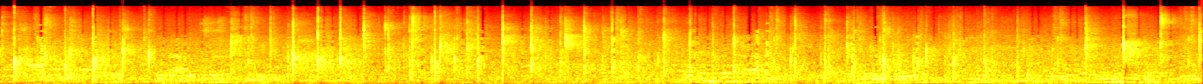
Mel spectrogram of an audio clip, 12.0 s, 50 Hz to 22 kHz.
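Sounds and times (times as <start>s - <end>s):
audience clapping: 0.0s - 12.0s.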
